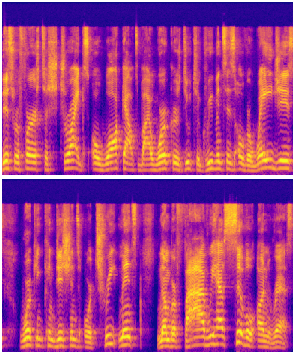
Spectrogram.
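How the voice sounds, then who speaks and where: An ordinary speaking voice, a man at fairly high pitch and a fairly slow pace, with ordinary pitch variation over a quiet background. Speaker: pastor. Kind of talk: sermon.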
